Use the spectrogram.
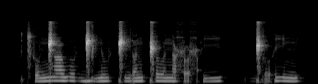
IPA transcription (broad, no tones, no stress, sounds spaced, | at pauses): t͡sʼ o ŋ͡ǁ ɑː w oː ɡ͡ǁ i n uː ǁ i ɾ ɔ n ǁ oː n ɔ ħ ṵ ħ ʔ i | ɡ͡ǁ ɔ̰ ʔ i n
